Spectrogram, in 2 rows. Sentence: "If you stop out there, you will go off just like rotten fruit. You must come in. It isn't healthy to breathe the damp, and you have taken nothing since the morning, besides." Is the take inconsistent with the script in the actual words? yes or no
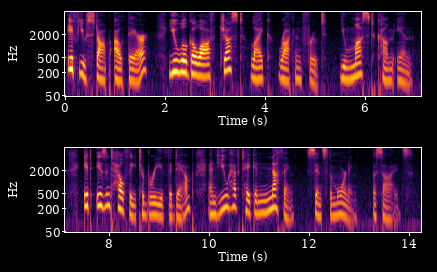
no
